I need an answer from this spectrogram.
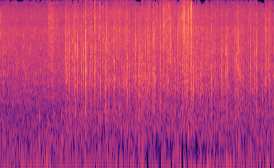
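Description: Rain pattering: a steady hiss, thickening about a second in into dense, fine crackling ticks.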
